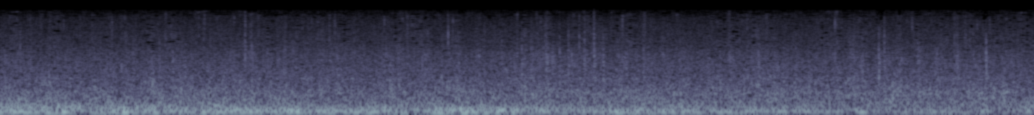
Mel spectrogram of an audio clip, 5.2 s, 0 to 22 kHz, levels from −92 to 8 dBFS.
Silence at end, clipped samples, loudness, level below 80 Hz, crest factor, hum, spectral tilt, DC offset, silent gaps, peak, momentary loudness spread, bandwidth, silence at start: 0 s; under 0.1%; -35 LUFS; -40 dBFS; 16 dB; none; -5.5 dB/octave; under 0.1%; none; -18 dBFS; 4 LU; 16 kHz; 0 s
